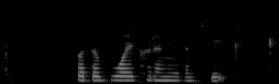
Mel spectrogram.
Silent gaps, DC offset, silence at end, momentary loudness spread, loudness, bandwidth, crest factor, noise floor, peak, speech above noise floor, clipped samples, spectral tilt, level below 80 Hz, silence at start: none; under 0.1%; 0 s; 11 LU; -44 LUFS; 7.2 kHz; 20 dB; -82 dBFS; -26 dBFS; 39 dB; under 0.1%; -4.5 dB/octave; -86 dBFS; 0.05 s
